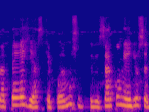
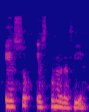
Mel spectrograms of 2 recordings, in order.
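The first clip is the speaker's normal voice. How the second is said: softer, lower-pitched label; hushed, lowered demonstration; 4 semitones lower, 6 dB quieter than usual. Shown as a demonstration. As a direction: say it quietly, as if labelling it to yourself. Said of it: "Cuando usted lo dice en voz baja".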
